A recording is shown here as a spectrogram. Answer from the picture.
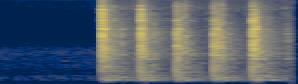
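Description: knocking on a door

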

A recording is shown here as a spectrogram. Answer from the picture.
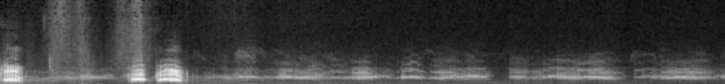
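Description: flock of cranes calling

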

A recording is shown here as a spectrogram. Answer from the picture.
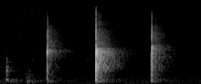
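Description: applause

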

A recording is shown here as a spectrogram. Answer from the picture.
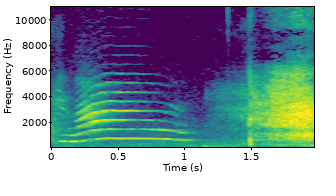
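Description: cat meowing

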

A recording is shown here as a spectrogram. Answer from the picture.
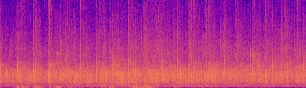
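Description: audience clapping hands

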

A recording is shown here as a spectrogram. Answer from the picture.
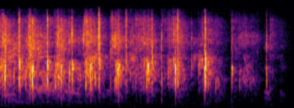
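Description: audience applause

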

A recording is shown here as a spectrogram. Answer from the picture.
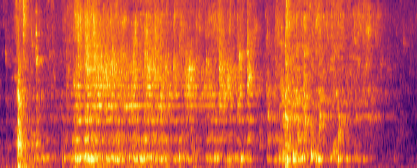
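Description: toilet flushing

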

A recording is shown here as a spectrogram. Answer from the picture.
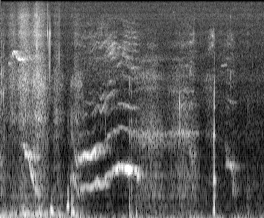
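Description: dog whimpering and growling

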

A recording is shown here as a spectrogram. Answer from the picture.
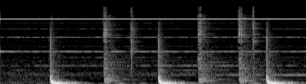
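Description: simulated tinnitus ringing tone

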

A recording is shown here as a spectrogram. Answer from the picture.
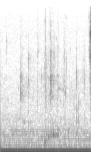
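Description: drinking bottled water

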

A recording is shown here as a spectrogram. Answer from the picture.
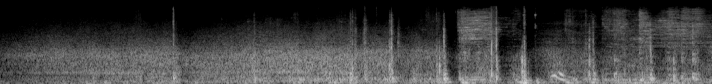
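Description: car interior

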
